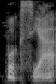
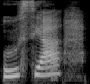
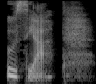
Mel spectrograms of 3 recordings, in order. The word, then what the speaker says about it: wuxia: And actually, after going back through some YouTube videos, I found out we were pronouncing it wuxia, and that is very wrong. So a more correct pronunciation of that would be wuxia.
